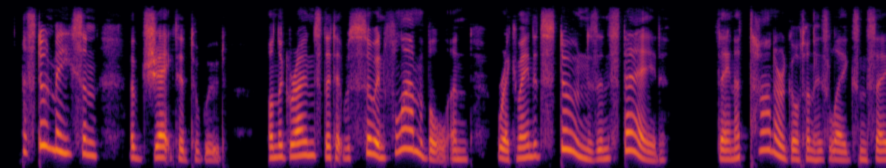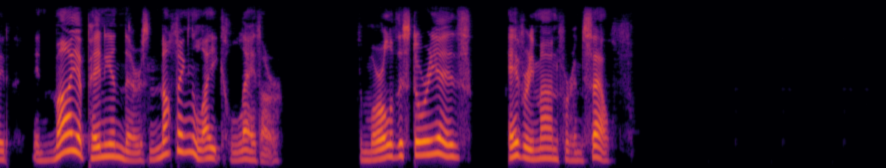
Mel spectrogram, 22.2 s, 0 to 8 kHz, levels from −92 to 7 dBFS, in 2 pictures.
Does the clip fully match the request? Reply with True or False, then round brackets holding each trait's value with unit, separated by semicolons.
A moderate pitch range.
False (6.6 semitones)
